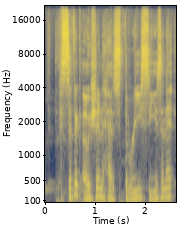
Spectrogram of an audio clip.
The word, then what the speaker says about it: Pacific Ocean: pronounced differently like the the phrase Pacific Ocean has the letter C in it and each C is pronounced differently because once again you get the s c the KC and then you have the s HC because it's because it's followed by a ea which I guess makes it an an sh sound sometimes fuck off actually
